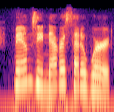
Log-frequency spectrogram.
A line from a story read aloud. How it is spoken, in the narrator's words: cried, recovering herself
